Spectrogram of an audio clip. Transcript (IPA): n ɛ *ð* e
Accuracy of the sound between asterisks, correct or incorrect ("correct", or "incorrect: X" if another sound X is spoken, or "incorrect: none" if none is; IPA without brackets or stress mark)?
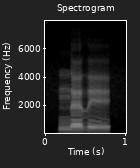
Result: correct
